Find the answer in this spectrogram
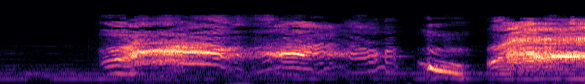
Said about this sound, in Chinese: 西风，孩子的哭声，女人在抱怨，老人在咳嗽，打麻将的声音，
